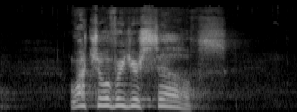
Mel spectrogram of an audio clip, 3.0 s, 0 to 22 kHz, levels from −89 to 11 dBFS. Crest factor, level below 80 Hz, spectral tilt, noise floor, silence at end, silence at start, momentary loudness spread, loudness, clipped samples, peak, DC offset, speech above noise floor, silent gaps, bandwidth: 20 dB; -90 dBFS; -1 dB/octave; -68 dBFS; 0.75 s; 0.7 s; 14 LU; -24 LUFS; under 0.1%; -8 dBFS; under 0.1%; 42 dB; none; 17.5 kHz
